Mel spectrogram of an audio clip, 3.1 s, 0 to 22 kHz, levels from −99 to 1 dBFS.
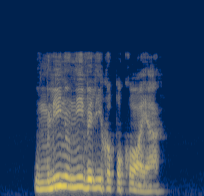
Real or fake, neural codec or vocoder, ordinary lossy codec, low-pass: real; none; none; 7.2 kHz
